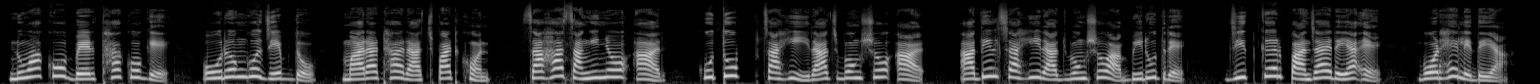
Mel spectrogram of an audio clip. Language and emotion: Santali, neutral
